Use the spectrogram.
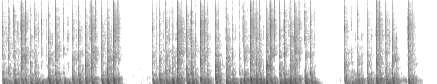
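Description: Both hands type with their fingertips on the black plastic keys of a grey laptop keyboard. Three bursts of rapid, clicky keystrokes are separated by short pauses of silence. Each tap is a quick, dry click with a soft low thump underneath and a bright edge on top.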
